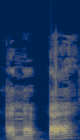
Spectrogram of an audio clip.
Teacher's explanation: Amapá tem como sílaba mais forte o pá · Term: oxítonas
